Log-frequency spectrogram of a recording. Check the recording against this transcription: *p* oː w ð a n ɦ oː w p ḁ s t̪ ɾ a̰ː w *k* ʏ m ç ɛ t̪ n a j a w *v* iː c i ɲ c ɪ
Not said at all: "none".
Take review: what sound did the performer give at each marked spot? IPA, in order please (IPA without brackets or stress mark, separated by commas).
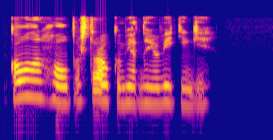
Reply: k, k, v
